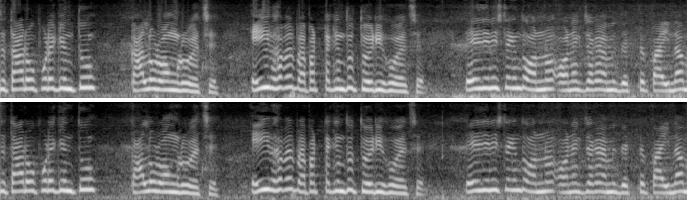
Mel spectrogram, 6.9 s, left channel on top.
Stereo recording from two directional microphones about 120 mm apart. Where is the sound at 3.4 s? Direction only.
60° left (ahead or behind).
